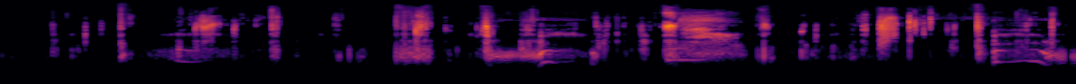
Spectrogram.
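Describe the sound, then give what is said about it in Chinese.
Someone biting and chewing an ice pop, with crisp crunches and wet chewing sounds in many irregular clusters separated by short silences, faint and up close with no talking. “你不信，我就吃给你听呀。”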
